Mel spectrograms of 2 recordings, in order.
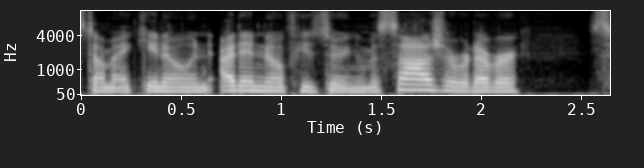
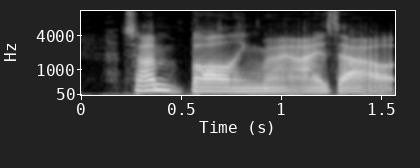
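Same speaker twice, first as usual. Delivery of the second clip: ordinary talk, nothing marked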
